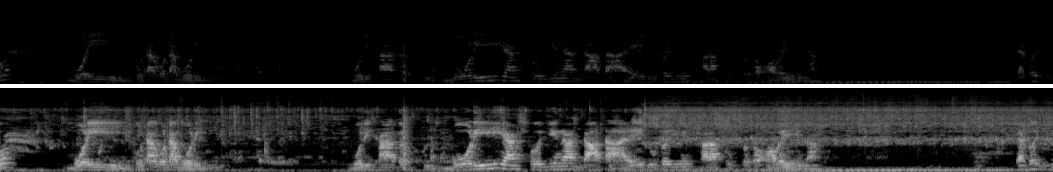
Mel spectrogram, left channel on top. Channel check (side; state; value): left; quieter; 32.5 dB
